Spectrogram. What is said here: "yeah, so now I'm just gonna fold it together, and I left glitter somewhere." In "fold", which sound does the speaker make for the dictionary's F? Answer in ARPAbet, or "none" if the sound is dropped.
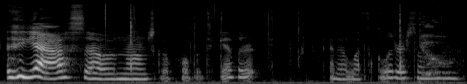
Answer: P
